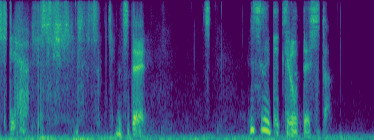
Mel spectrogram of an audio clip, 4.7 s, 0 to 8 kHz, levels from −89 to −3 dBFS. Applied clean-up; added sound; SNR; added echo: neural diffusion model UNIVERSE++.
